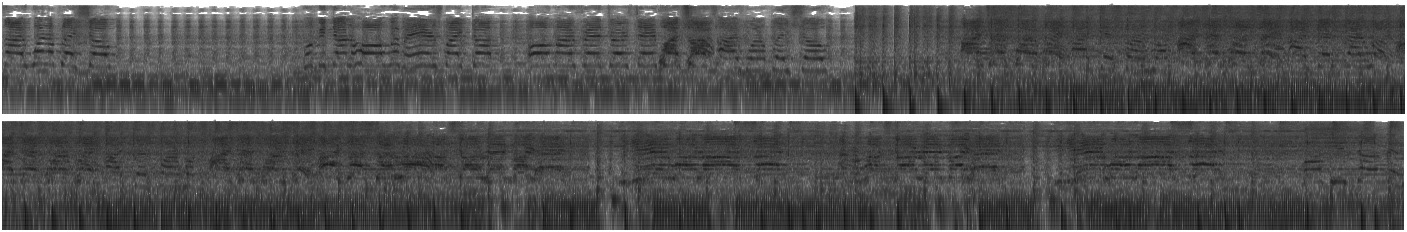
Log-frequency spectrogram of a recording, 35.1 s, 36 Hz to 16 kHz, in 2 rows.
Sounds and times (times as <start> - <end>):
Drum kit: 10.4 - 35.0
Bass drum: 10.7 - 35.0.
